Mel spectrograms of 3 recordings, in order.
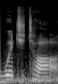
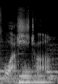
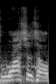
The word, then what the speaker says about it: Ouachita: for Washita Baptist University back in Texas everybody pronounces it Wichita but really it's Ouachita Washington how would you pronounce it it's Ouachita Baptist University get it right it's Ouachita people it's Ouachita wash your tongue make print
